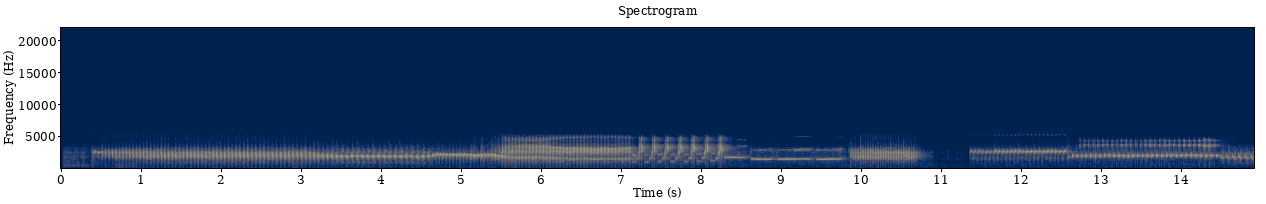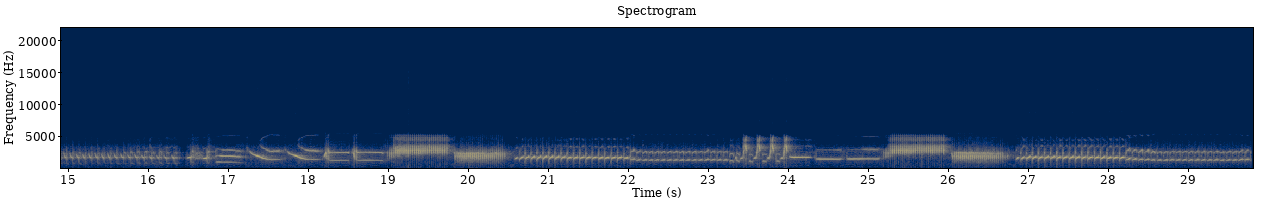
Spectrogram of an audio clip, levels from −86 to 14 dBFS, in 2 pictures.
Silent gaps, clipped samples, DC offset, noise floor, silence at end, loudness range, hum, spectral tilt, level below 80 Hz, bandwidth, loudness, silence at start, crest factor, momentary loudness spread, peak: none; under 0.1%; under 0.1%; -71 dBFS; 0.05 s; 8 LU; none; 0 dB/octave; -86 dBFS; 5.6 kHz; -23 LUFS; 0.4 s; 22 dB; 11 LU; -4 dBFS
